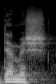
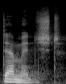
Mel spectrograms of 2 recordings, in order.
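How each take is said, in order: First: "demish" with the final cluster reduced to sh; simplified consonant cluster. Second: Said in the usual way. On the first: Shown as a demonstration. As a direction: say "damaged" as "demish", dropping the final d. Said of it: "simplification of consonant clusters". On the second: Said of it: "instead of damaged".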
